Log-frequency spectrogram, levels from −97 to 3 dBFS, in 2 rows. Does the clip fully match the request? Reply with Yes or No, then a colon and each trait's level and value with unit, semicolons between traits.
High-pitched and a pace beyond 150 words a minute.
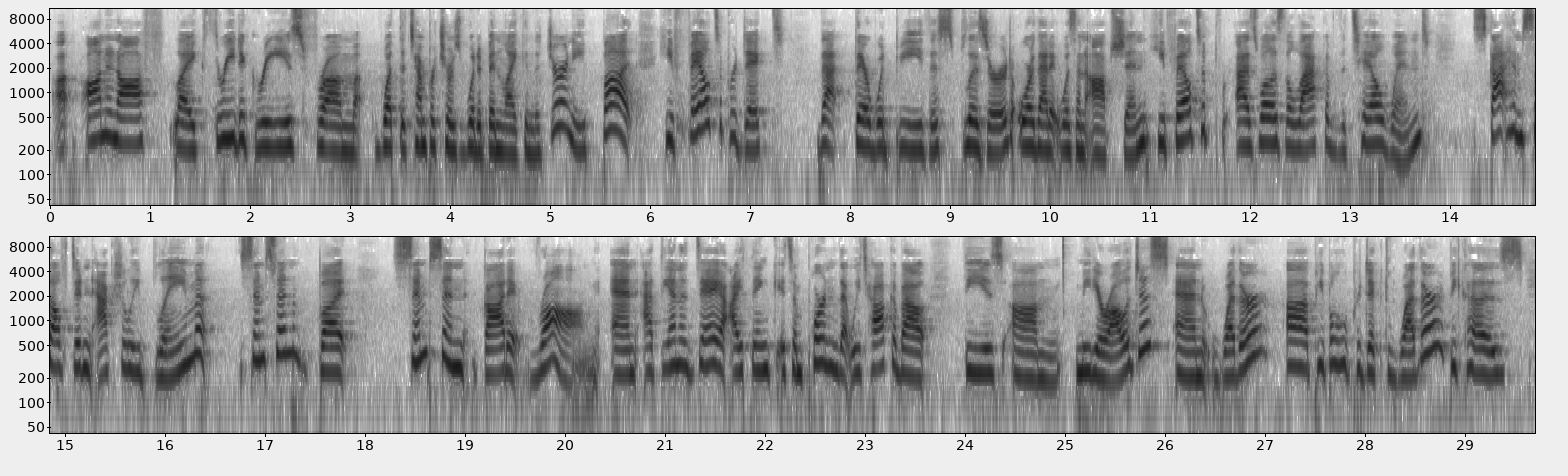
Yes: high, 235 Hz; average, 170 wpm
